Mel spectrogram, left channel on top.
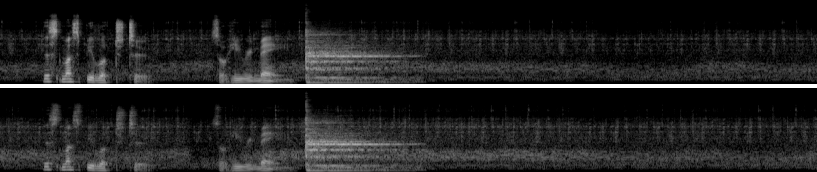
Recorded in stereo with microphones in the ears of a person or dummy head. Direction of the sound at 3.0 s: Centre (ahead or behind).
